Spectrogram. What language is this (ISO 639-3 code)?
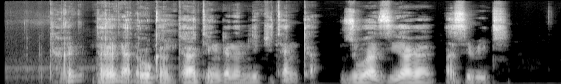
hau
